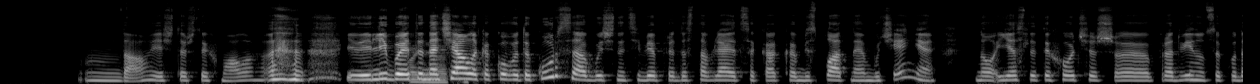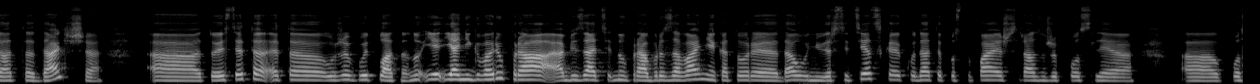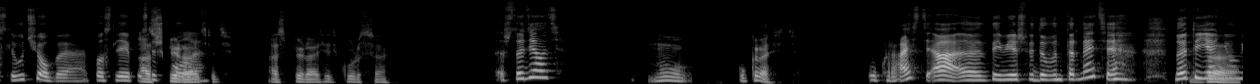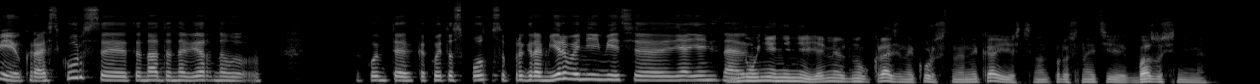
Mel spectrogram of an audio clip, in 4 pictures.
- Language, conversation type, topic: Russian, podcast, Где искать бесплатные возможности для обучения?
- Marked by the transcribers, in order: chuckle; tapping; surprised: "Украсть?"; chuckle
